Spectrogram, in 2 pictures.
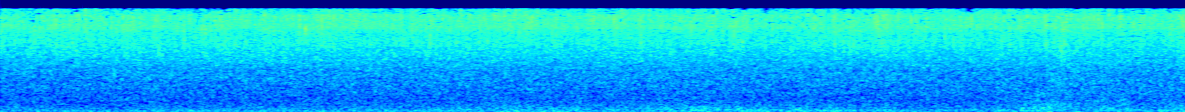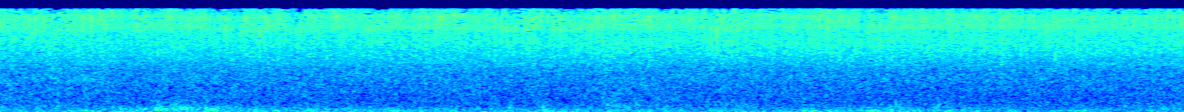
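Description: Recorded rain falling steadily, an even hiss of drops, with low rumbles of thunder about ten seconds in and again a few seconds later.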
